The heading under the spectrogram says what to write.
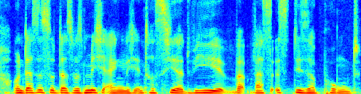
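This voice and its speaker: A woman with a fairly low pitch, fairly quick pace and fairly even intonation, with noticeable background noise. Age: 30s. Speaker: actress and artist. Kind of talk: interview. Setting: outdoors, market square.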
